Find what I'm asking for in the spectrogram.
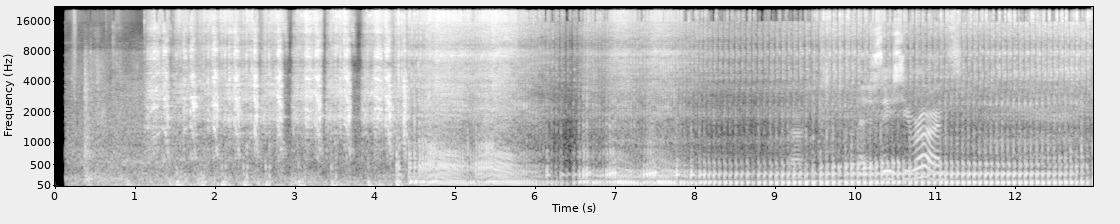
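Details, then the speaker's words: Abused Kawasaki KFX400 single-cylinder ATV with missing cam cap bolts and dirty carb, missing a motor mount: settles from start into quick thumping idle with light clatter on top; loose cam caps causing top-end valvetrain noise. "it does have a little bit of noise up here so you know there are some loose you know and it's missing a motor mount there"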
